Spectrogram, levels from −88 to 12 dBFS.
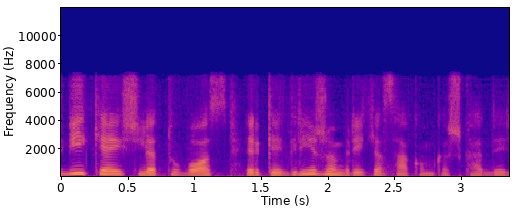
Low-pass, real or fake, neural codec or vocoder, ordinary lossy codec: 7.2 kHz; fake; codec, 16 kHz, 0.7 kbps, FocalCodec; MP3, 64 kbps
